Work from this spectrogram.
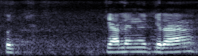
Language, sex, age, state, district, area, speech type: Urdu, male, 30-45, Uttar Pradesh, Gautam Buddha Nagar, urban, spontaneous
